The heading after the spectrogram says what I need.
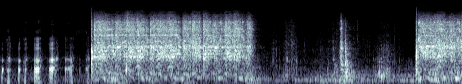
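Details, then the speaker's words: Hudson rat rod gasoline engine, timing not yet set: starter churns in uneven bursts with long whooshing cranks, no firing; no start, weak small red spark, plugs, points and rotor may need replacing. "well you know it's real weak fire yeah and those plugs points and rotors wouldn't hurt a thing in the world it's real weak when i looked at that spark plug it's just a tiny little red fire it needs to be hot blue a hot blue flame"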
